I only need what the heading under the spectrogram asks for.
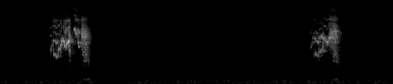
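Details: Parakeet calls: two rough, scratchy chirps about two and a half seconds apart, each about half a second long, with silence between them.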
